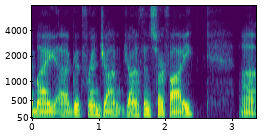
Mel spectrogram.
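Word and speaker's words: Sarfati: Uh, one is by my good friend John Jonathan Sarati. uh Saridy is actually how I pronounce his name and Joel Tay with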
